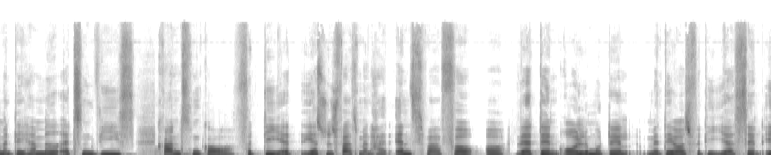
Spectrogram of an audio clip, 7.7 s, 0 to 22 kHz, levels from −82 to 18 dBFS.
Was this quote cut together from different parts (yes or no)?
yes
